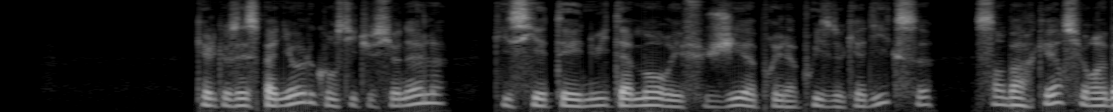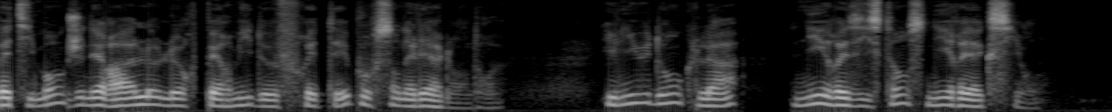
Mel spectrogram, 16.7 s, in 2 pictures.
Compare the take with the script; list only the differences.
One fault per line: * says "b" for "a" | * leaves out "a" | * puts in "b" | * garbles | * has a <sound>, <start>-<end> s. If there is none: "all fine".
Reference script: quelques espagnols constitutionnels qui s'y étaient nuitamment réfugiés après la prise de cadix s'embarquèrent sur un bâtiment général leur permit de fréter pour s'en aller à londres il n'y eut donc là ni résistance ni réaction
all fine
